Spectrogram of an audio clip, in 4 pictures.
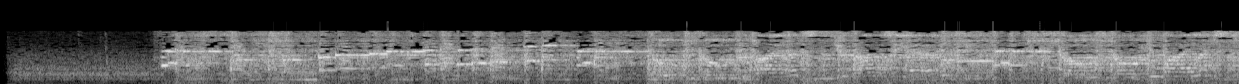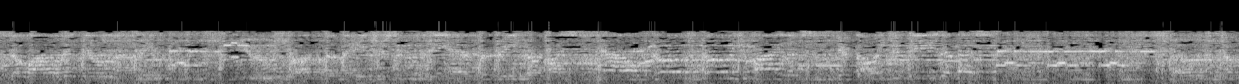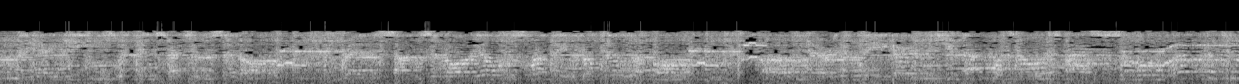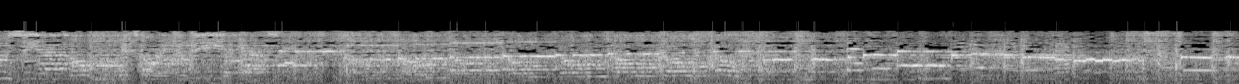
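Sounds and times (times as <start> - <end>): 
theme song: 1.6 - 49.5.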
